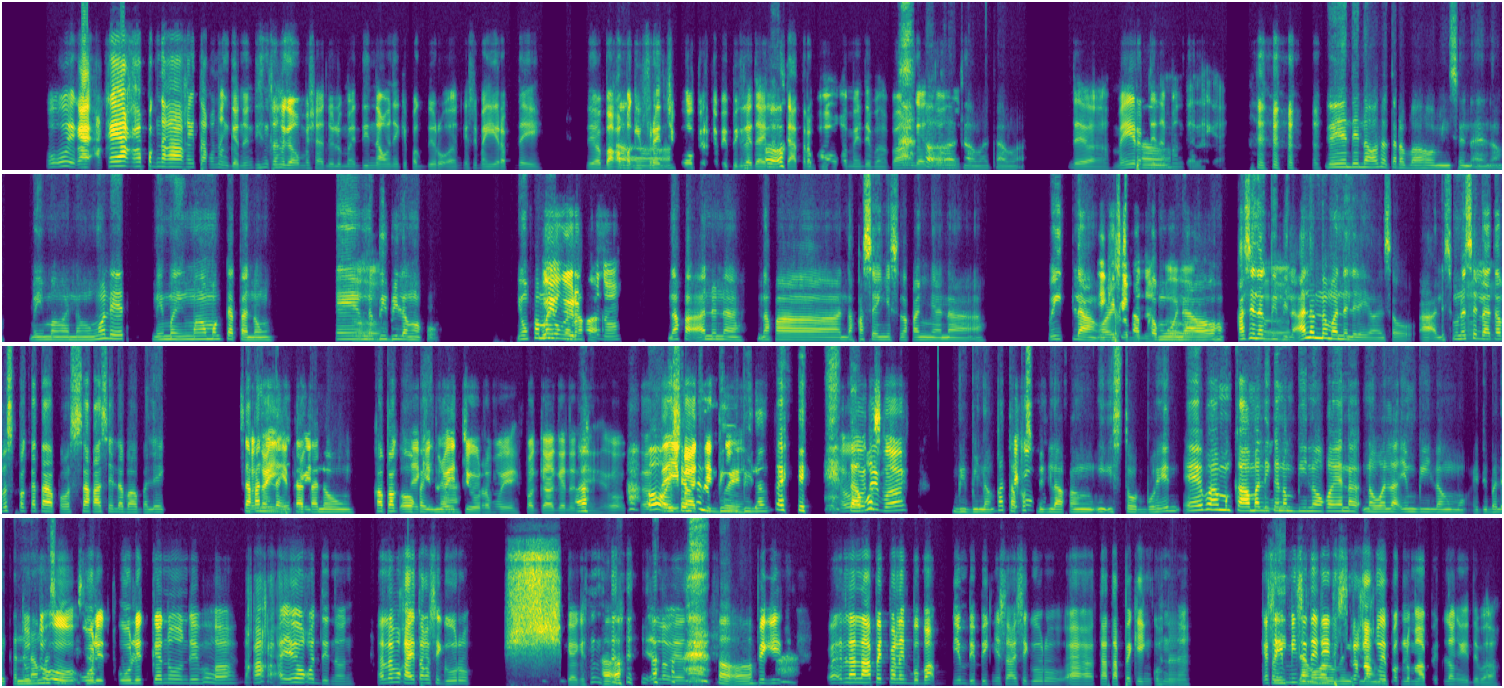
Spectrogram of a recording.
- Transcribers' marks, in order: tapping; laugh; other background noise; chuckle; laugh; chuckle; laugh
- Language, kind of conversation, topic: Filipino, unstructured, Paano mo hinaharap ang stress sa trabaho?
